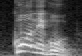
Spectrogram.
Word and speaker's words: cônego: aqui ó no finalzinho cônego cor nego mais uma vez acentuação é gráfica com acento circunflexo mostrando que essa palavra tem uma pronúncia é não aberta mais uma pronúncia fechada tudo bem que que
